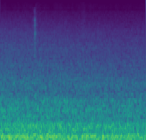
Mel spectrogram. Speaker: it's definitely misfiring she's got a misfire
